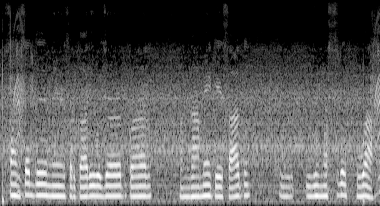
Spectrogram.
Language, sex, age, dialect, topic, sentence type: Hindi, male, 25-30, Marwari Dhudhari, banking, statement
